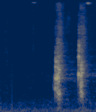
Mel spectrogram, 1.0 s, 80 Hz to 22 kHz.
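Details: Two short, harsh, raspy screeches about a quarter second apart from a fox gekkering while fighting, recorded in 2021, loud against a quiet background.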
